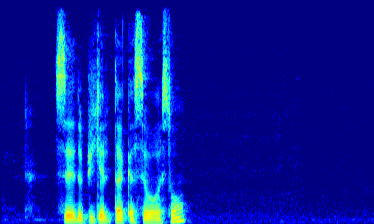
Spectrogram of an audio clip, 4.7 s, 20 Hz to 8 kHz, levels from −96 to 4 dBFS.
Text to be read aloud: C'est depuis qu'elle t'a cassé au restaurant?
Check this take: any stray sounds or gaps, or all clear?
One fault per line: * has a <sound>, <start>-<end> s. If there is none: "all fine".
all fine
